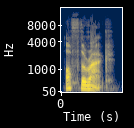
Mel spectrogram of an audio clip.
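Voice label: "off-the-rack", British English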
